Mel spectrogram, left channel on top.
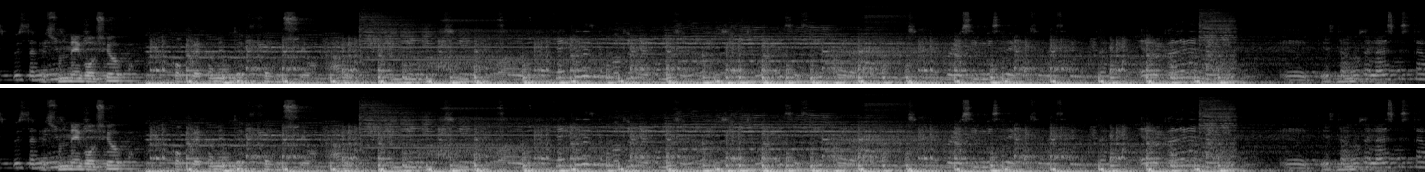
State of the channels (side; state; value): both; identical; correlation 1.00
